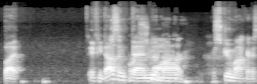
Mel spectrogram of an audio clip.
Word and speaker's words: Schumacher: And especially if Ferguson sits, maybe you look to take the value, with Shoemaker. But if he doesn't, then Schumacher is how you say it.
